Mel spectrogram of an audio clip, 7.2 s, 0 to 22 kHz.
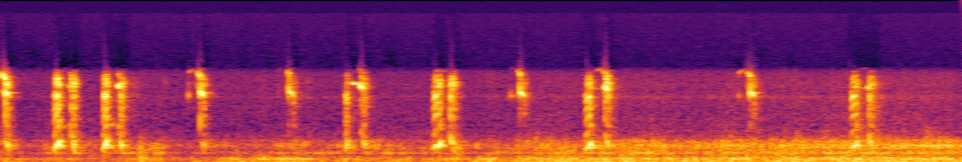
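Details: Grumbling female peregrine falcon, De Mortel, Netherlands, 24 March 2020, morning, before she leaves; sparse rasping chup notes, several doubled early then single and fainter later, over a rising low background drone.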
